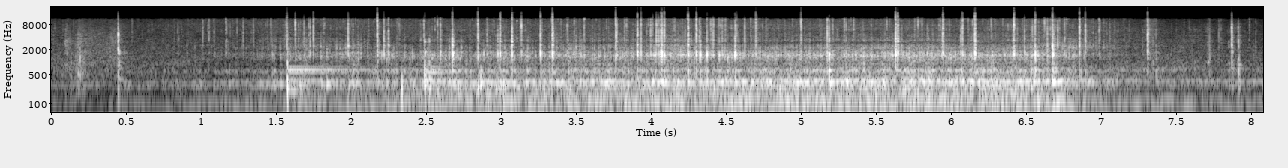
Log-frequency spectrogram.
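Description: Freshly lit wood fire in a small iron stove, now drawing: a steady hum with frequent crackles and pops from the burning logs. It rises about a second and a half in and eases off near the end.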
